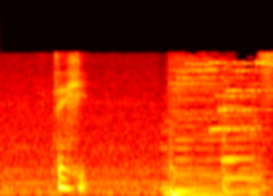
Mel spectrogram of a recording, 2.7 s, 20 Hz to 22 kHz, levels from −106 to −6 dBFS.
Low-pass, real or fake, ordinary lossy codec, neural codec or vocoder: 7.2 kHz; real; none; none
